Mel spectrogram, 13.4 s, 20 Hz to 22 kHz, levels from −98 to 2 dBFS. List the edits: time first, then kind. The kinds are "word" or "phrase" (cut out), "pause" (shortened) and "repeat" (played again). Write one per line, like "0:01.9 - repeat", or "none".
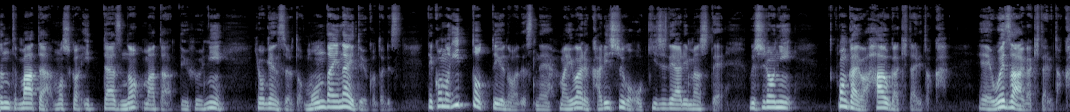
none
